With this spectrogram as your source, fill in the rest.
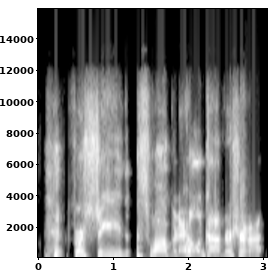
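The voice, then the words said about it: Imitates a Muppet character's voice. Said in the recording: “My impression of Dr. Teeth.”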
